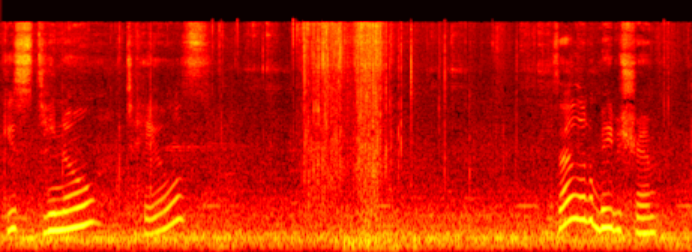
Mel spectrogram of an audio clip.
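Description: A plastic bag crinkles and rustles in a hand.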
